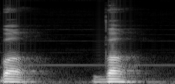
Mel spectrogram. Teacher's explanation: दंतु अर्थात व व का उच्चारण स्थान दंत और कोष है जब हम व बोलते हैं तो दांत होठों का स्पर्श करते हैं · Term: वकार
